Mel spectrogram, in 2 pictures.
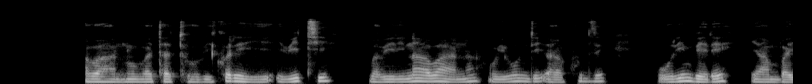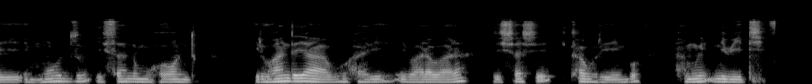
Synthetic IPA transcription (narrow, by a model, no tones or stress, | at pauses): aβaːn̥huβatʰatʰuβikʰo̞ɾe̞je̞iβitʰi | βaβiɾinaβaːnaujuːndiaɾakʰuze̞ | uuɾimbe̞ɾe̞ | jaːmbaje̞im̥huːzuisanumuho̞ːndo̞ | iɾuɦaːnde̞jaːβo̞haɾiiβaɾaβaɾa | ɾiʃaʃe̞̰ikʰaβuɾiːmbo̞ | hamŋe̞niβitʰi̥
